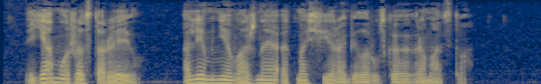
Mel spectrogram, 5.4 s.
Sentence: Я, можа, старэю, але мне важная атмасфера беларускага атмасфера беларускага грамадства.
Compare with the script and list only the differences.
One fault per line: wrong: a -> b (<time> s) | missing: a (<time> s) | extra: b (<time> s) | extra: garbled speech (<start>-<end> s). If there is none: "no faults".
missing: атмасфера беларускага (4.1 s)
